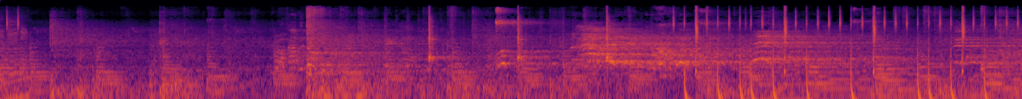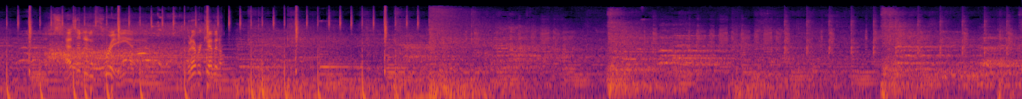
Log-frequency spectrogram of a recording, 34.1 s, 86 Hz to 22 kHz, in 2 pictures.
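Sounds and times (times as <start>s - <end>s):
background music: 0.0s - 34.0s
basketball bouncing on court: 0.7s - 1.8s.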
